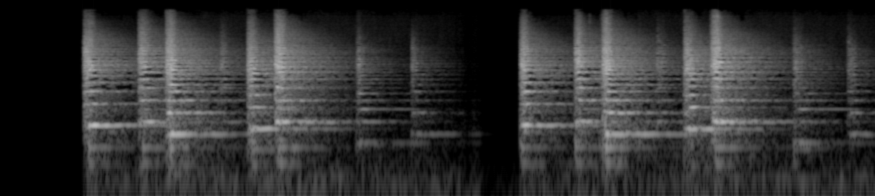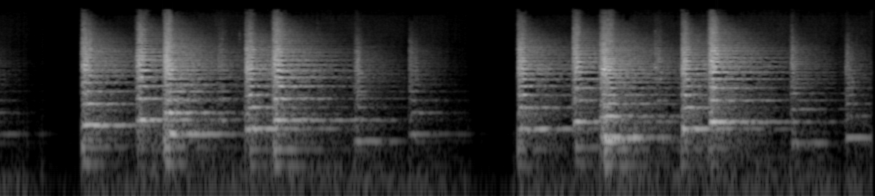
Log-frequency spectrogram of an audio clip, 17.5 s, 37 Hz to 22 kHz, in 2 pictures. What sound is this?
Cello E maj 55
loops, lo-fi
